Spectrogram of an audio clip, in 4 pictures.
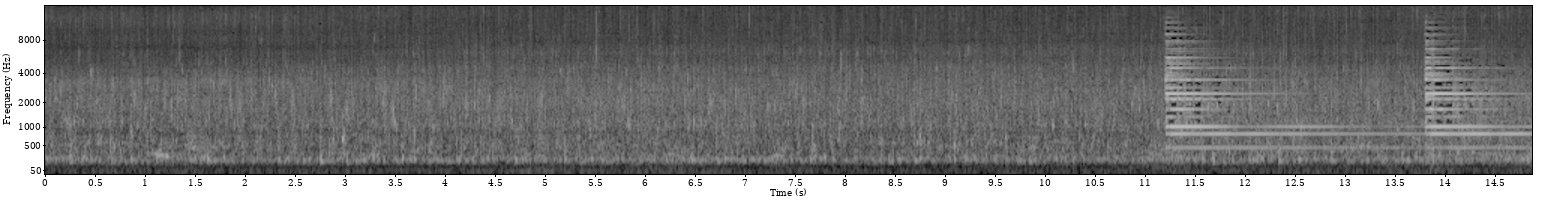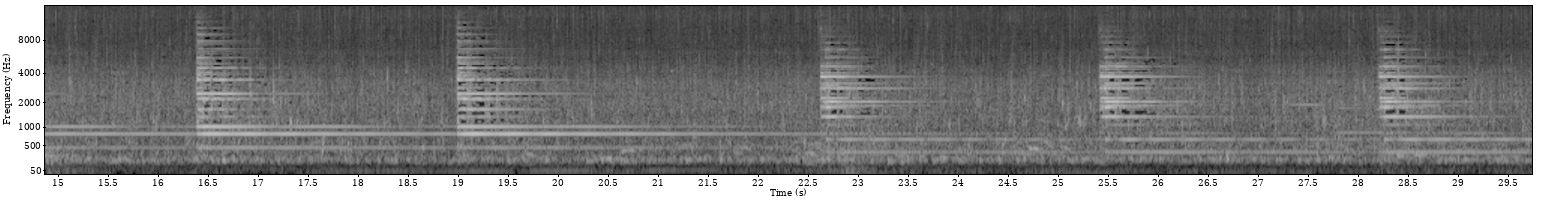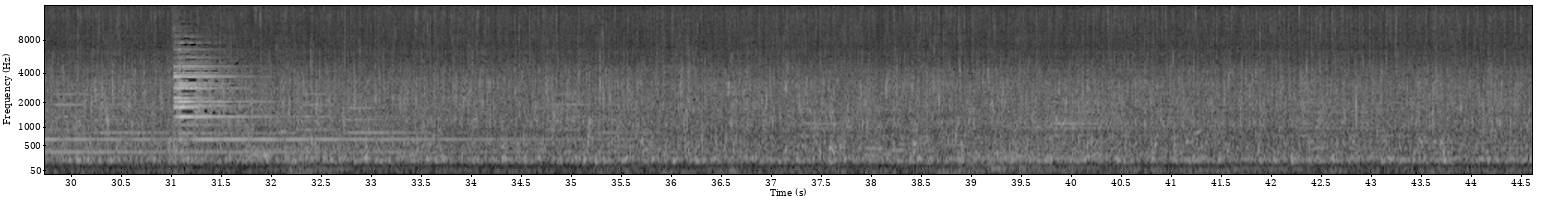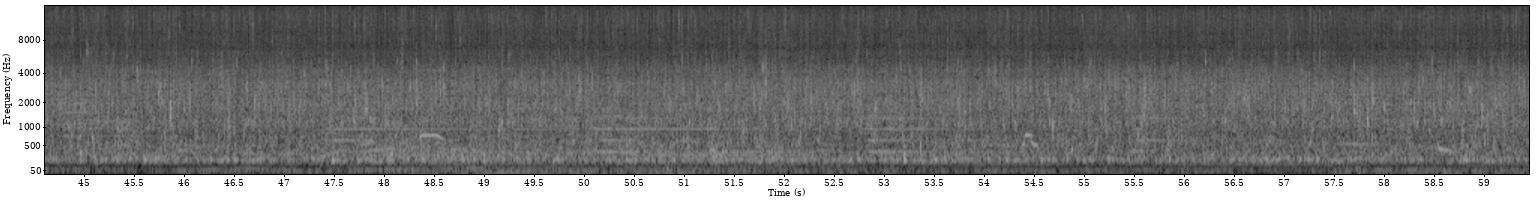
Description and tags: Fountain in front of the town hall of the small town Schiltach in the Black Forest region of southern German. Striking of the town hall clock, people talking at the restaurant terrace in the background. OKM binaurals with preamp into Marantz PMD751.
